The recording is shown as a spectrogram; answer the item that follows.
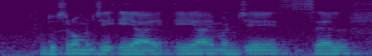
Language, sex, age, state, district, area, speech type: Goan Konkani, male, 18-30, Goa, Tiswadi, rural, spontaneous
